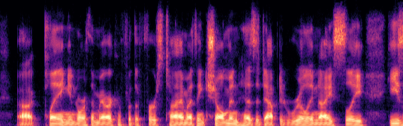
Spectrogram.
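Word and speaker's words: Kellman: If you read his name, it's Joel Kelman. Thank you. But the correct Swedish pronunciation is Joel Shellman. So yeah, Joel Shellman.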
